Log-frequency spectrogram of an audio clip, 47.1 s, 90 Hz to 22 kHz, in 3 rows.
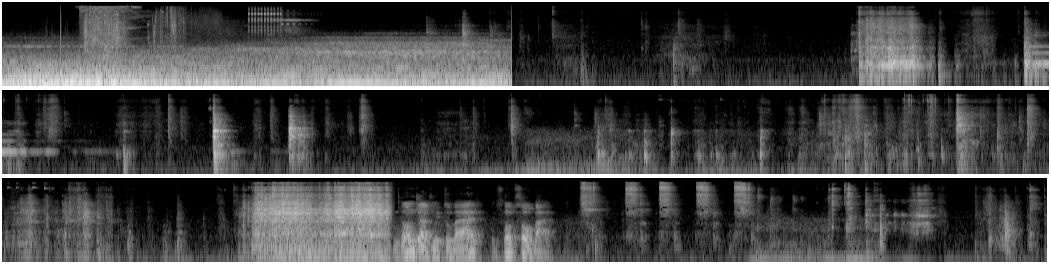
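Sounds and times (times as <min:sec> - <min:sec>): metal engine parts clanking: 0:35.0 - 0:37.3.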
